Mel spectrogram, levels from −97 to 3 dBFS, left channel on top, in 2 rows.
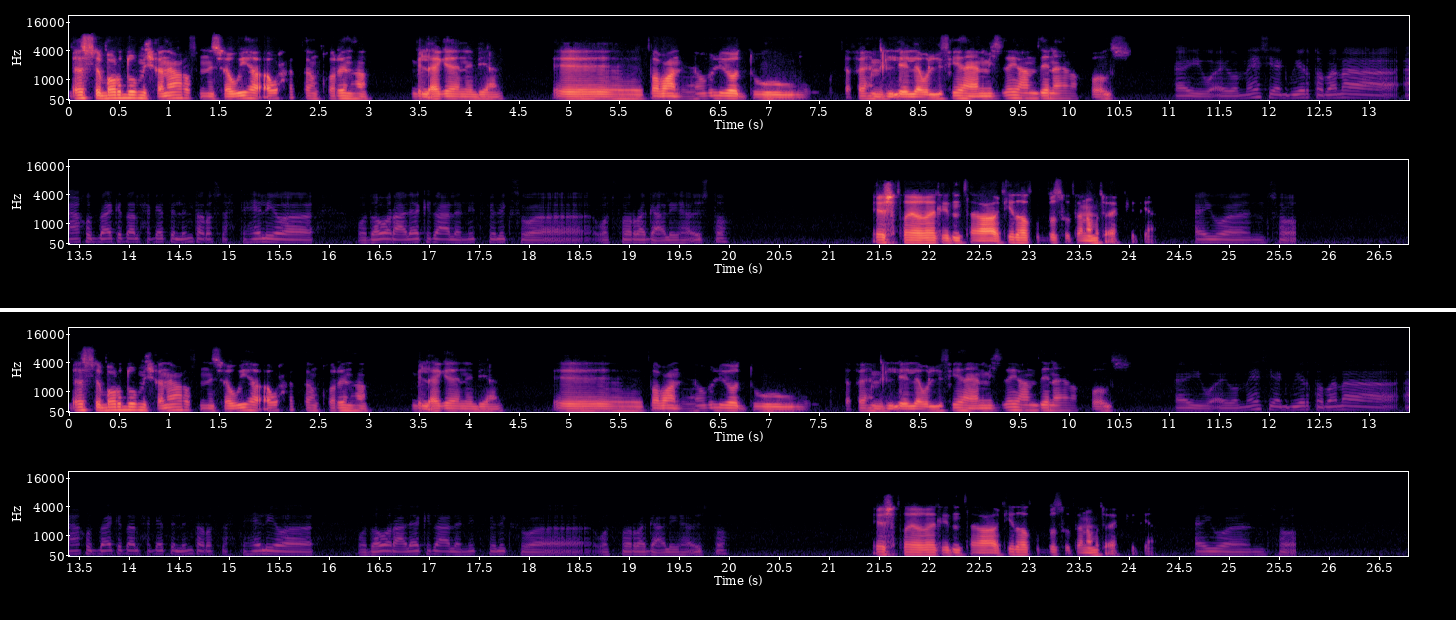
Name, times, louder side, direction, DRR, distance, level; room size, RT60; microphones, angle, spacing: voice 1, 0.0-3.0 3.4-4.3 4.8-7.4 7.9-10.5 21.4-23.9, left 7 dB, 50° left, 0.3 m, -30 dB
voice 2, 11.1-20.0 24.7-25.7, left 3 dB, 75° left, 3.5 m, -56 dB
head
